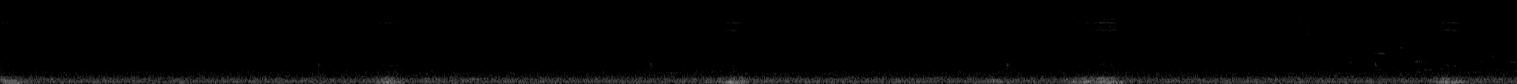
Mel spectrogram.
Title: My Mom Snores like a Panda Bear 🐼🐼🐼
